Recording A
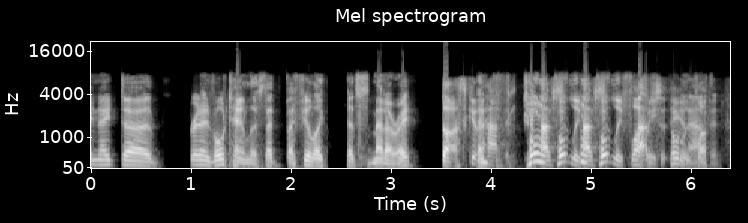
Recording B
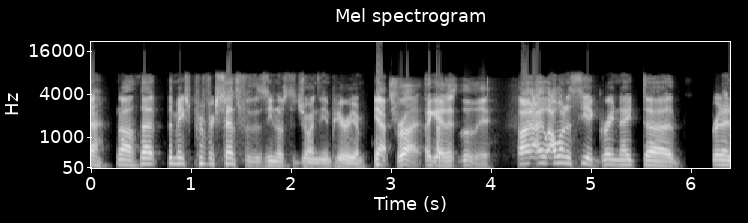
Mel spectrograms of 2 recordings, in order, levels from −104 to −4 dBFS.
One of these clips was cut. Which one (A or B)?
A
